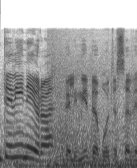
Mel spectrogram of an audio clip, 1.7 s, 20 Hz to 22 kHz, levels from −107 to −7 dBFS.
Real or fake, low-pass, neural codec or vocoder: real; 10.8 kHz; none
